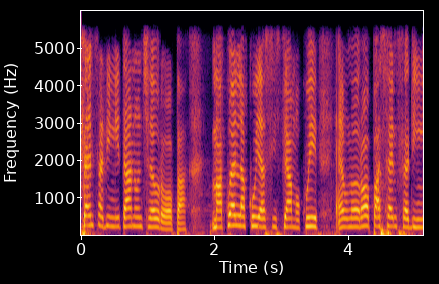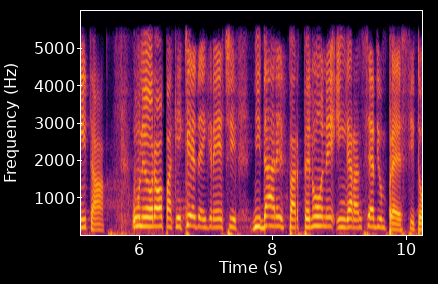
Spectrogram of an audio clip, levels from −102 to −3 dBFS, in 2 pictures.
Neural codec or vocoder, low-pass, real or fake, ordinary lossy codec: codec, 16 kHz, 2 kbps, X-Codec, HuBERT features, trained on balanced general audio; 5.4 kHz; fake; none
